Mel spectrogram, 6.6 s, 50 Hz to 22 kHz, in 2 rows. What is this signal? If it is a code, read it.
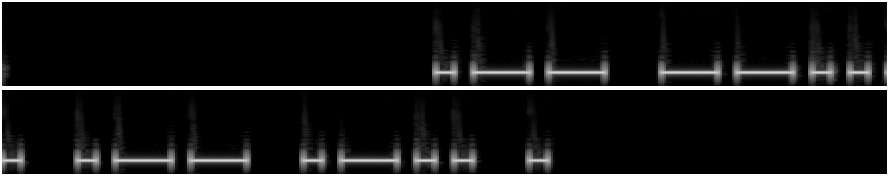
Morse code, heard as a keyed tone, about 20 wpm, 700 Hz. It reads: W7WLE
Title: Speed Racing - USA 1x3 Call Signs 17wpm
